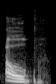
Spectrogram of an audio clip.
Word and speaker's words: ope: Let's start with op. Pronounced like hope with the h dropped.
